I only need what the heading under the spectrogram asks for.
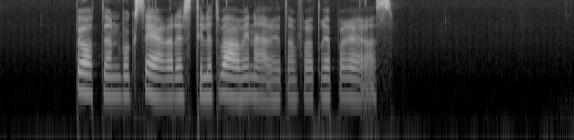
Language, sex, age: Swedish, female, 17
